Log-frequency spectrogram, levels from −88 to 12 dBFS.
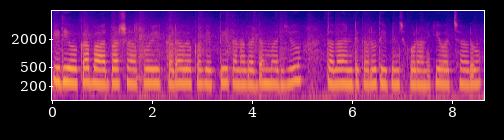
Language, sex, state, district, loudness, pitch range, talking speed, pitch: Telugu, female, Telangana, Hyderabad, -18 LUFS, 220-235 Hz, 95 wpm, 230 Hz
